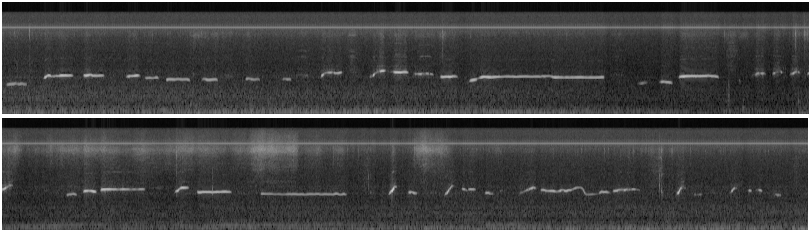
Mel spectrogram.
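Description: A person whistling a tune: a string of held notes with short slides between them, heard inside the car over the low hum of driving. A single sharp click sounds partway through.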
